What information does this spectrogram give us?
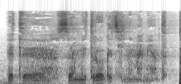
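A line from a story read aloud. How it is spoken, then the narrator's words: Muttered. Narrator (Russian): пробормотал он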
